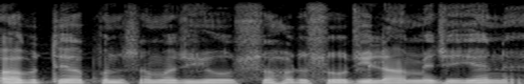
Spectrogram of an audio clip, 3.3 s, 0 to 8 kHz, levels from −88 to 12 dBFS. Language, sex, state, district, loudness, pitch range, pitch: Maithili, male, Bihar, Saharsa, -21 LUFS, 95-105 Hz, 100 Hz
